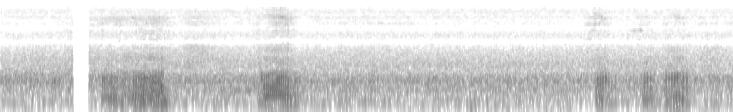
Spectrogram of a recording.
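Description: A French Bulldog snores in rough, rattling breaths, a few seconds apart.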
